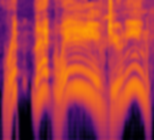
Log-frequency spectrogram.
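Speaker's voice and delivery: put-on slow, high, drawn-out line from an old screen star; Ricardo Montalban voice. Co-host asks to deliver the movie's best line, slow and high. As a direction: savor every word like a grand veteran actor. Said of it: "That's gonna be my answer to everything".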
